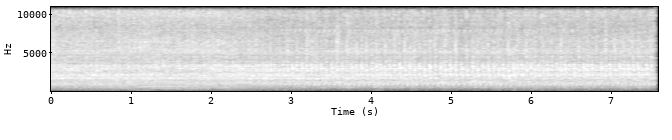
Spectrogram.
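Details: Briggs and Stratton opposed twin-cylinder small engine, carburetor just refitted, running on its own: fast, even idle with a steady popping exhaust beat and no distinct knock standing out.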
